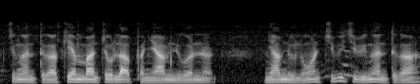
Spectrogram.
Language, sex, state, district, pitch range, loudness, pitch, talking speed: Wancho, male, Arunachal Pradesh, Longding, 105-120 Hz, -21 LUFS, 110 Hz, 185 wpm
